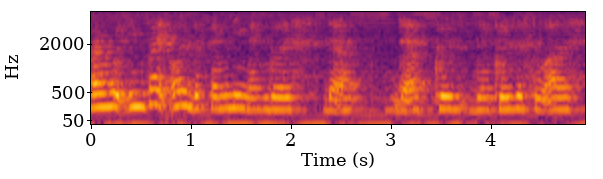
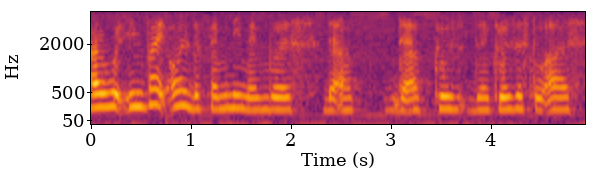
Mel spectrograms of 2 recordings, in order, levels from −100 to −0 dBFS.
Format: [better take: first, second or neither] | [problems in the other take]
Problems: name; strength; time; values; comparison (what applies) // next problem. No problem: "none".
second | room echo; dies away in 0.8 s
